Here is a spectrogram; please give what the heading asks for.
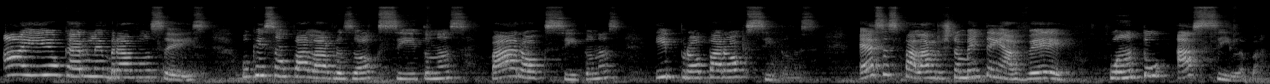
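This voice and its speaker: A woman teacher with a Brazilian accent gives a lesson, speaking slowly and deliberately and spelling out word endings letter by letter. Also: high voice, animated, pushed and bright. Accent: Brazilian Portuguese. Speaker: school teacher. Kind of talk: recorded classroom lesson. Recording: roomy echo with faint background hum.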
